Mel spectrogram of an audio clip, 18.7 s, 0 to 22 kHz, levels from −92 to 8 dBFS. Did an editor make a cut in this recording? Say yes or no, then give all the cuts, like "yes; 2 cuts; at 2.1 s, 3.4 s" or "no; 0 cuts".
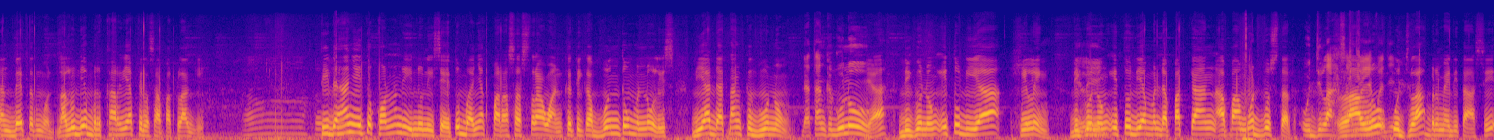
no; 0 cuts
